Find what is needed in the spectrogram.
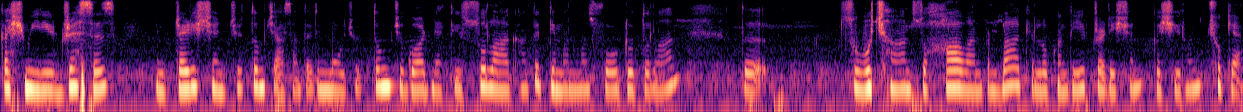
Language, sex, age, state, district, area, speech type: Kashmiri, female, 18-30, Jammu and Kashmir, Ganderbal, rural, spontaneous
